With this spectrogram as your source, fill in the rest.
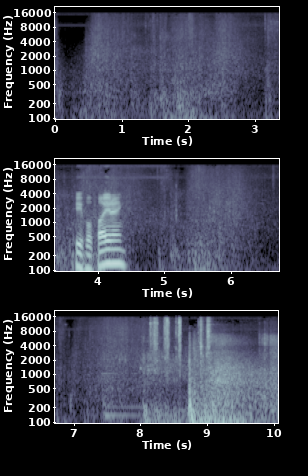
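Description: Water splashes as someone swims and then climbs out.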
